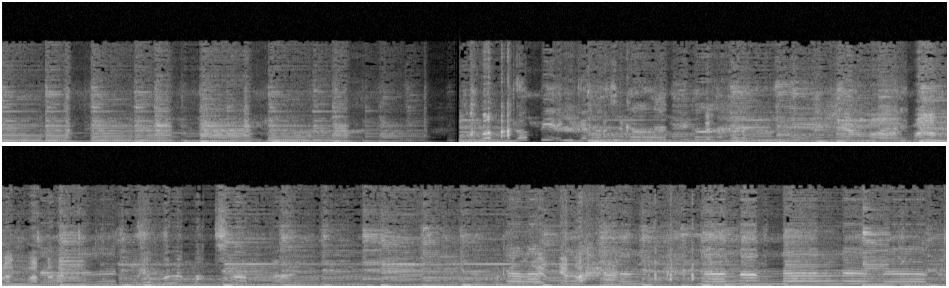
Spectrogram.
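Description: Acoustic guitar strummed in chords. It breaks off about four seconds in, and after a brief gap the strumming resumes with a person's voice over it.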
